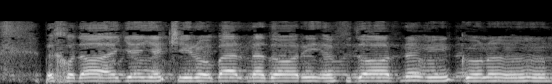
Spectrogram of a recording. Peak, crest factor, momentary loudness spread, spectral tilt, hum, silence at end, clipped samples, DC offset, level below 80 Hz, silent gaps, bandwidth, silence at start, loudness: 0 dBFS; 12 dB; 4 LU; -6 dB/octave; none; 0 s; under 0.1%; under 0.1%; -52 dBFS; none; 8 kHz; 0 s; -12 LUFS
